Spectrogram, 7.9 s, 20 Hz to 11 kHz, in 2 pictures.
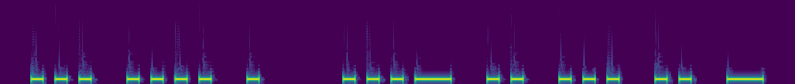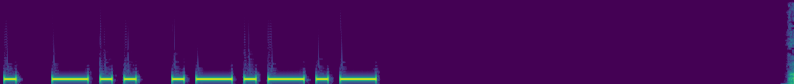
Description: Morse code, heard as a keyed tone, about 21 wpm, 700 Hz. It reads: SHE VISITED.
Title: Sentences with 2-Word Phrases - 20wpm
